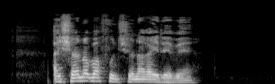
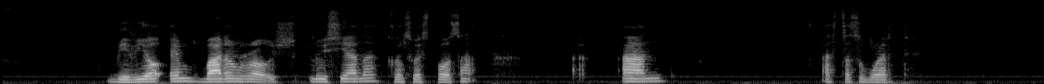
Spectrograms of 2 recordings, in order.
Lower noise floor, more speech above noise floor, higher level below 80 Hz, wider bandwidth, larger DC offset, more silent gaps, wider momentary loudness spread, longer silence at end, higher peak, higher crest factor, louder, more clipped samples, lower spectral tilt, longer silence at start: first, -69 dBFS vs -64 dBFS; first, 54 dB vs 40 dB; first, -50 dBFS vs -58 dBFS; second, 11.5 kHz vs 14 kHz; neither; neither; second, 9 LU vs 17 LU; second, 0.8 s vs 1.5 s; first, 0 dBFS vs -4 dBFS; second, 18 dB vs 24 dB; first, -16 LUFS vs -25 LUFS; neither; second, -4.5 dB/octave vs -7.5 dB/octave; second, 0.55 s vs 1.1 s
